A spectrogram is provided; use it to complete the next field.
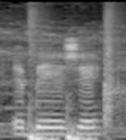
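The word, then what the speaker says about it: Ibeji: I believe that this is the Yoruba correct way of saying lbeji, but you must realize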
